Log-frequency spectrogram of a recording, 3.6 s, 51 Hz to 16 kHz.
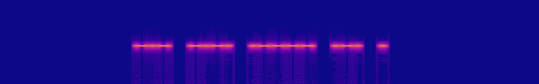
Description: Morse code, heard as a keyed tone, about 53 wpm, spaced as for 37 wpm, 700 Hz. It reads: KC1RE
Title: USA Call Signs - 2x Character Spacing - 50wpm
